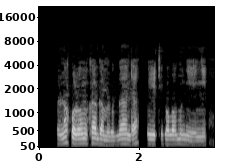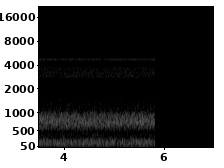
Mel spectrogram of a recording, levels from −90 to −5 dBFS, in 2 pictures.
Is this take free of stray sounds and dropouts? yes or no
yes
